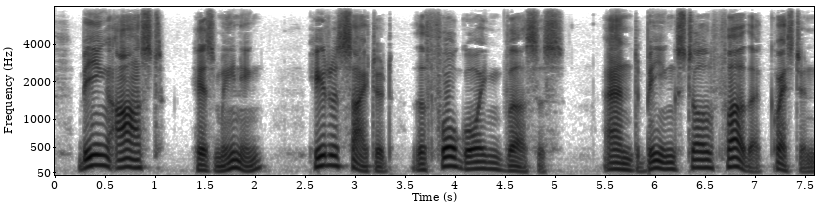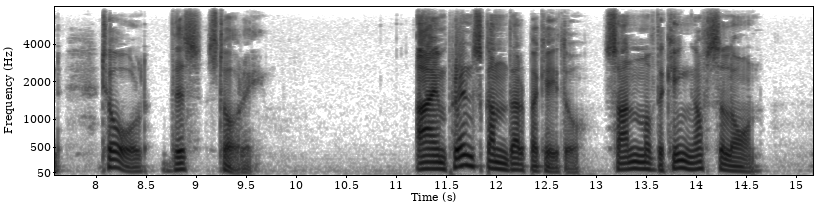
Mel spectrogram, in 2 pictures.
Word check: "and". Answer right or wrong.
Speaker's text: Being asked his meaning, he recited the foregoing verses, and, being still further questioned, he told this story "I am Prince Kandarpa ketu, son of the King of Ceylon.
right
